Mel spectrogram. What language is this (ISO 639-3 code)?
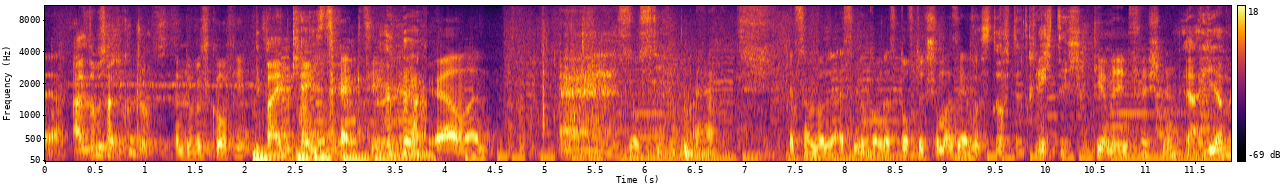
deu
